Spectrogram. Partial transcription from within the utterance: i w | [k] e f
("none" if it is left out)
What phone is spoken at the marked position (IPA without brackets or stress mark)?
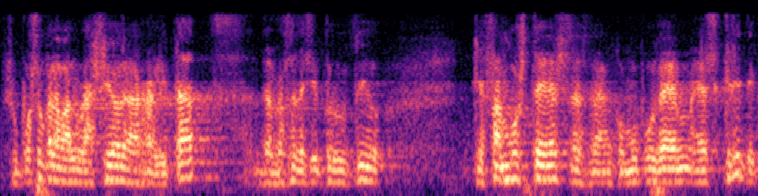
k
